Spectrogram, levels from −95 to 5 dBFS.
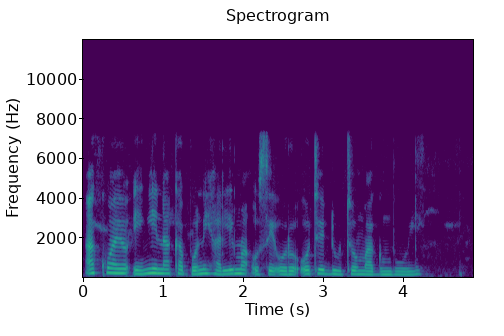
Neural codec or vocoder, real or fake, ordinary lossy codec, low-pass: codec, 16 kHz, 8 kbps, FunCodec, trained on Chinese and English, 25 frames a second; fake; none; 7.2 kHz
